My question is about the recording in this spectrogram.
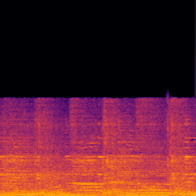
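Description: Church choir singing gospel music.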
